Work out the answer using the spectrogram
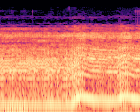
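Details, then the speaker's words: Nitro RC car engine: high, thin, steady screaming pitch that climbs with no burble, bogging on take-off; slow-speed needle set far too lean; lean running. "and it's running lean it's it's way way lean but I don't know it yet I'm just I'm just running I'm just seeing how she goes it's way too [Music] Lan"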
